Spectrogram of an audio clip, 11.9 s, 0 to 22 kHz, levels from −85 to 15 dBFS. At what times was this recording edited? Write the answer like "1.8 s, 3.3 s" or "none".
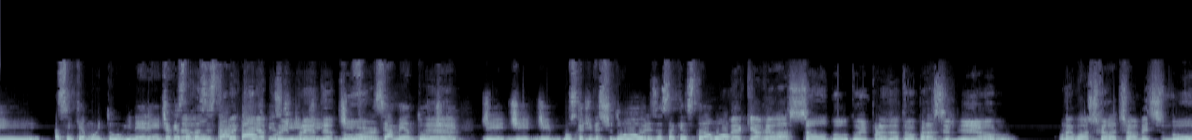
none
